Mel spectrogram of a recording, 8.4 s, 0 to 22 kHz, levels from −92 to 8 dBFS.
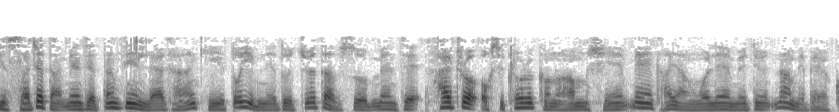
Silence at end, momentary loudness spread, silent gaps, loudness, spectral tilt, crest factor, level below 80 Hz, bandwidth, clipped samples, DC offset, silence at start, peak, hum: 0.1 s; 8 LU; none; -23 LUFS; -7.5 dB/octave; 18 dB; -54 dBFS; 5.8 kHz; under 0.1%; under 0.1%; 0 s; -4 dBFS; none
